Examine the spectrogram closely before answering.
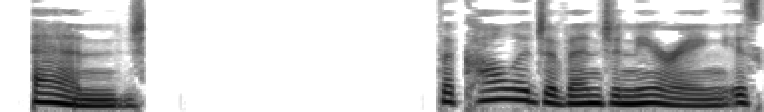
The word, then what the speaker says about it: Eng'g: The college is also known formally as UPCO, CO, and informally as Engineering, pronounced Eng.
